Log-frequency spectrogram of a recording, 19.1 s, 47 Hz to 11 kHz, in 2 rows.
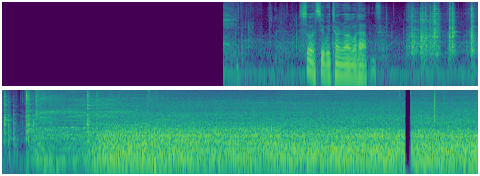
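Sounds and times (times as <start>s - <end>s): air conditioner unit humming: 7.5s - 19.0s.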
